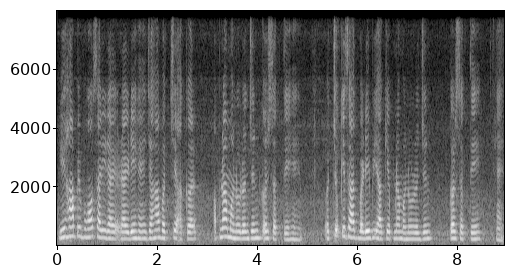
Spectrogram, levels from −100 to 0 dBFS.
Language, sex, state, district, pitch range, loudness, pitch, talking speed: Hindi, female, Gujarat, Gandhinagar, 220-255 Hz, -16 LUFS, 235 Hz, 170 wpm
